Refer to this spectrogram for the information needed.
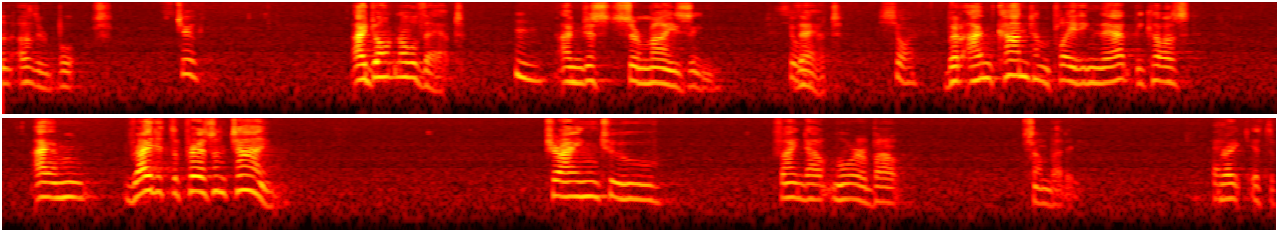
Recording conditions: large echoing room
